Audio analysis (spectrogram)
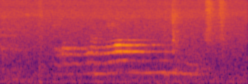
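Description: An angry cat yowls out in a hallway, one drawn-out, wavering meow rising over a quiet room, slightly distant and fairly faint.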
